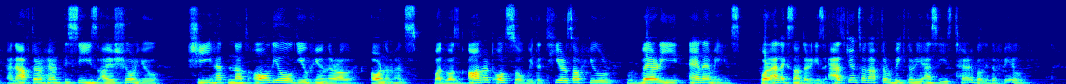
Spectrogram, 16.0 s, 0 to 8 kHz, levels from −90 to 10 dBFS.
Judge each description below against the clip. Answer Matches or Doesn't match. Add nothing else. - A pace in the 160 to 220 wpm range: Doesn't match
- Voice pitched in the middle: Matches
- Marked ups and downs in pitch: Doesn't match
